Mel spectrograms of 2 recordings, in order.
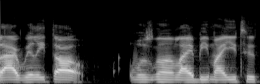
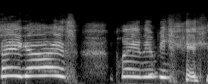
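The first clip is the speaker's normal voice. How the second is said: put-on squeaky little kid commentator voice, very high; 3 dB louder than usual. Imagining having started recording gameplay as a kid, in a squeaky kid commentator voice. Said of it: "some kid commentator with a squeaky voice".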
